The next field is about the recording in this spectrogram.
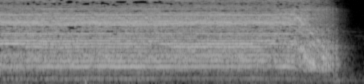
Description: Mini sewing machine sound problem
